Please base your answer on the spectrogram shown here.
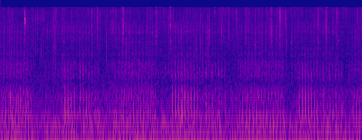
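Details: Cat purring steadily in a low rumbling drone that swells and fades with each breath, about every second and a half, mixed with a crackling fireplace whose sharp pops and snaps scatter throughout, set as a relaxing sleep soundscape.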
